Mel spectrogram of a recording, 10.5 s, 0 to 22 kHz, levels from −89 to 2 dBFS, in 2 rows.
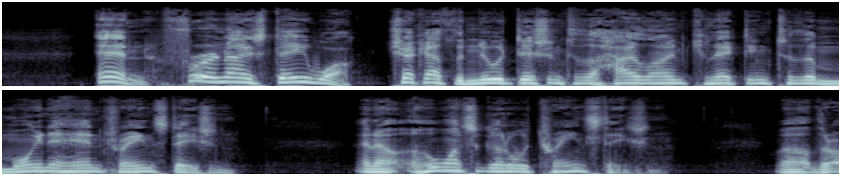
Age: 50-69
